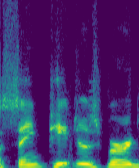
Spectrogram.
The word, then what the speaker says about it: St. Petersburg: It's St. Petersburg, even when it's spelled in Cyrillic, because he took the name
